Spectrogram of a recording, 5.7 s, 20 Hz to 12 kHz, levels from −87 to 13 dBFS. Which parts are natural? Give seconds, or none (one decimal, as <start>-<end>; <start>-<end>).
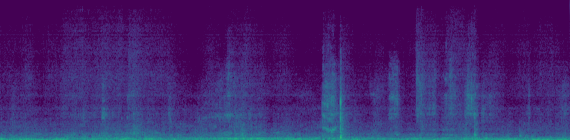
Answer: none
